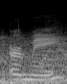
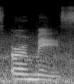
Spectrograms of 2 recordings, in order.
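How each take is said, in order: First: The word ends without an S sound. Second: The word ends with an S sound. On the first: The speaker calls it wrong. "I would suppose you pronounce it Hermès" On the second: The speaker calls it right. "You actually pronounce the last S. It's Hermes"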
